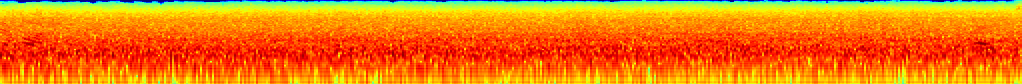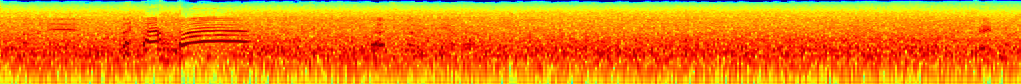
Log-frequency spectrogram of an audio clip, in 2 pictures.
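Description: Steady rush of ocean surf breaking close by. About nine seconds in, a person lets out a loud shout lasting about a second, its pitch bending up and down.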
